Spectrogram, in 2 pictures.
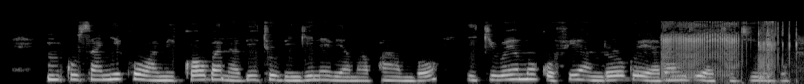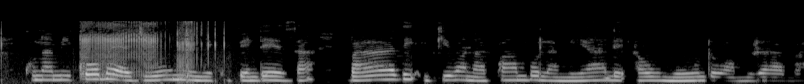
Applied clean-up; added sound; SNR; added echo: none; Fart; 6 dB; none.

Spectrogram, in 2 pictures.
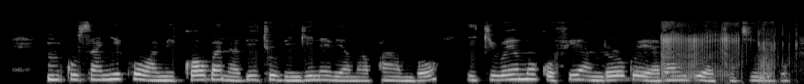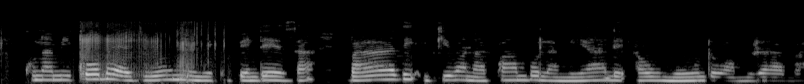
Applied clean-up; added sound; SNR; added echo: neural mask model RNNoise.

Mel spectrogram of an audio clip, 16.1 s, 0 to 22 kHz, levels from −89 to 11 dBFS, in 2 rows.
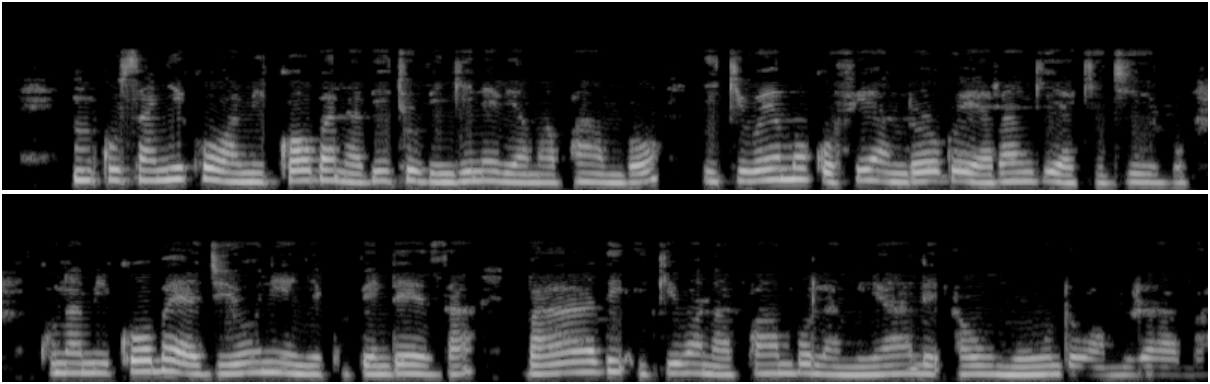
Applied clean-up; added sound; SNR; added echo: none; none; none; none.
